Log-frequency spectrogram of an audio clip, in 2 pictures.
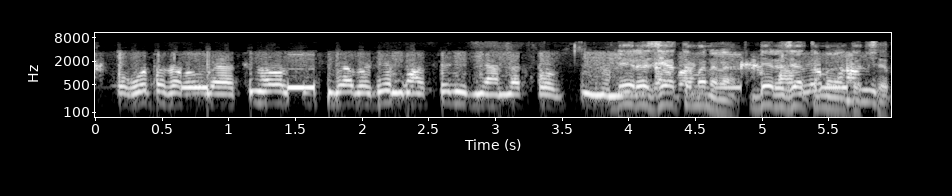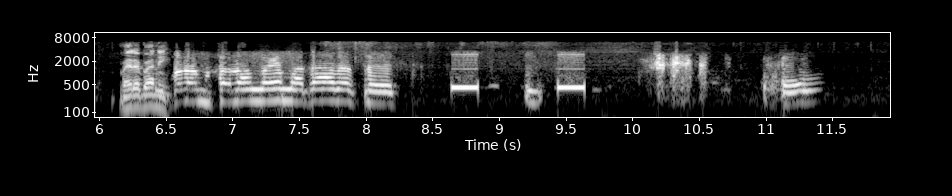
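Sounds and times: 
brief talk on the telephone line: 0:00.0 - 0:09.7
speech: 0:00.2 - 0:08.4
telephone tones of a listener's call coming in to a radio call-in show: 0:01.4 - 0:01.7, 0:04.4 - 0:05.8, 0:08.6 - 0:09.7.

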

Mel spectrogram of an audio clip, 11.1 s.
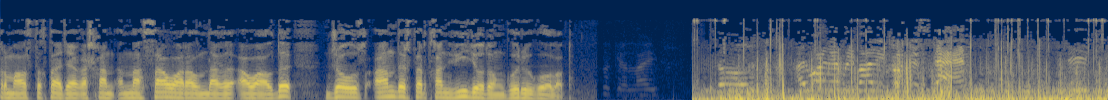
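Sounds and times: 
speech: 0:00.0 - 0:05.8, 0:07.1 - 0:09.5
Hurricane Dorian winds on Nassau island in the Bahamas buffeting the microphone: 0:06.9 - 0:11.0.

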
